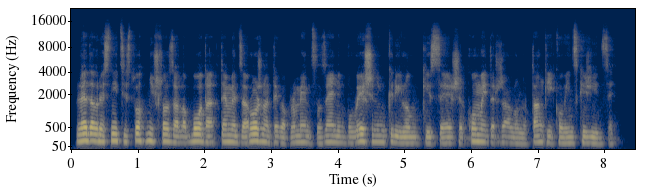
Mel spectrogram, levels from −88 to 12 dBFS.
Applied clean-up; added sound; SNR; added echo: neural mask model DeepFilterNet 3.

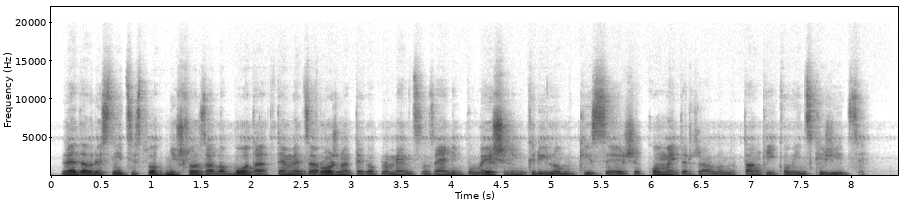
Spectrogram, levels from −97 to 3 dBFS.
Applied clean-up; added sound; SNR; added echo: neural mask model RNNoise.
